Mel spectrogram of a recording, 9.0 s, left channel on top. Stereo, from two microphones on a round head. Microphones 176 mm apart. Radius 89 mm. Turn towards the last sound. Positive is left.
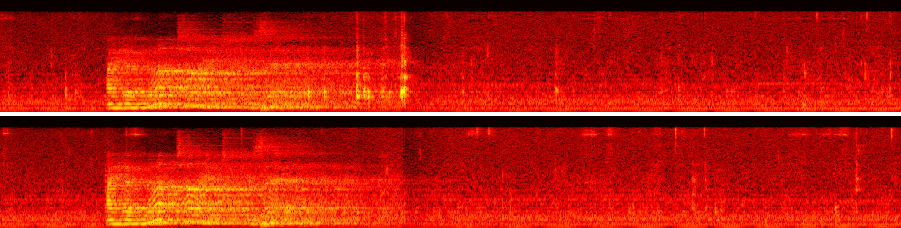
turn(degrees=-35)  # may be behind; listen again after turning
